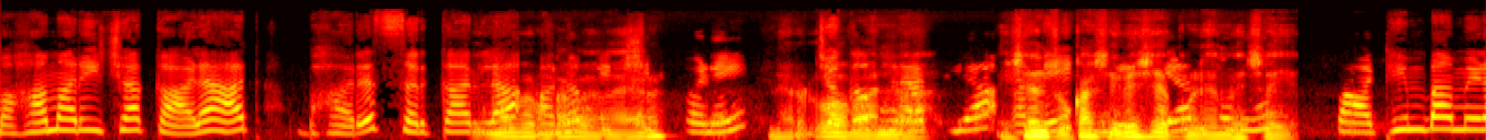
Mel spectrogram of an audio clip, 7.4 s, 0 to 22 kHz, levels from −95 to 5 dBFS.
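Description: From 2.82 to 3.06 s the speech dips by about 10 dB. It drops again by about 15 dB at 3.24 to 3.74 s and 4.40 to 5.07 s. Shallower dips of about 10 dB follow at 5.56 to 6.35 s and 6.68 to 6.93 s. This is speech suppressed in double talk. The likely cause is an echo canceller that heard both sides at once, took the talker for loudspeaker echo, and turned the signal down. Each dip sounds like the talker briefly fading away.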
